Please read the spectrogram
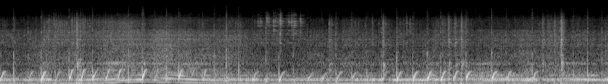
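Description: Car exhaust with an aluminium drink can fitted over the tailpipe, the engine running: the can turns the exhaust note into a comical rattling buzz, a rapid flutter of about nine strokes a second over a low hum whose pitch wavers up and down.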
